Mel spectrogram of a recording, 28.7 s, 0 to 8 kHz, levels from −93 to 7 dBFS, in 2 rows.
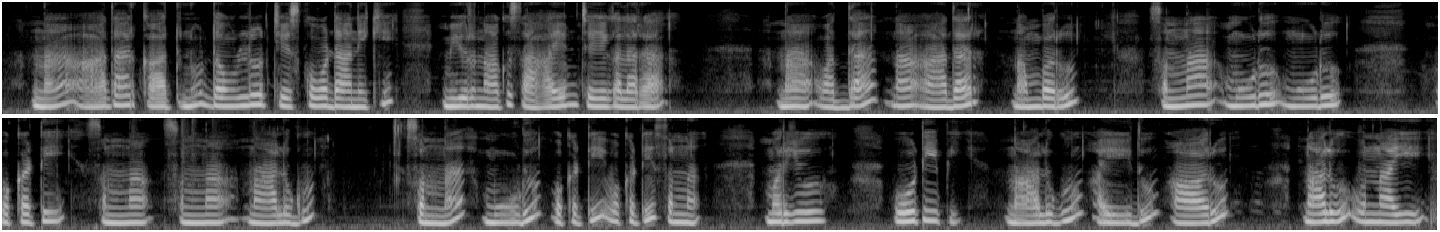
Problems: none marked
